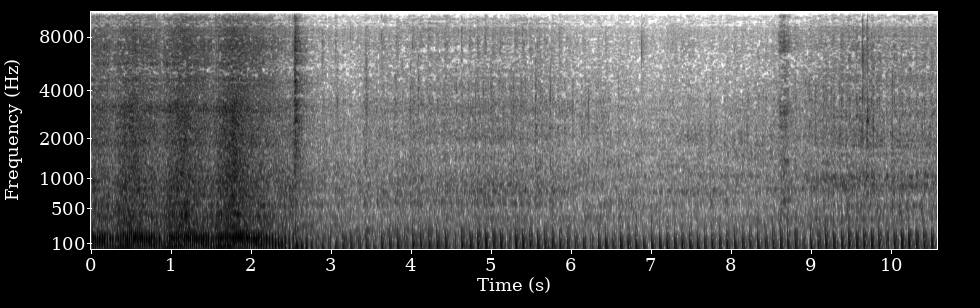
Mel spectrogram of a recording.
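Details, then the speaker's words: Honda Wave/Dream 125 that came in with a loud clacking engine noise (timing chain/valve noise). After the repair, using a non-genuine replacement part, a brief rev drops to an even, quiet idle with no ticking or chain rattle. "โอเคครับเสร็จเรียบร้อยเงียบกิ๊บเลย"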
